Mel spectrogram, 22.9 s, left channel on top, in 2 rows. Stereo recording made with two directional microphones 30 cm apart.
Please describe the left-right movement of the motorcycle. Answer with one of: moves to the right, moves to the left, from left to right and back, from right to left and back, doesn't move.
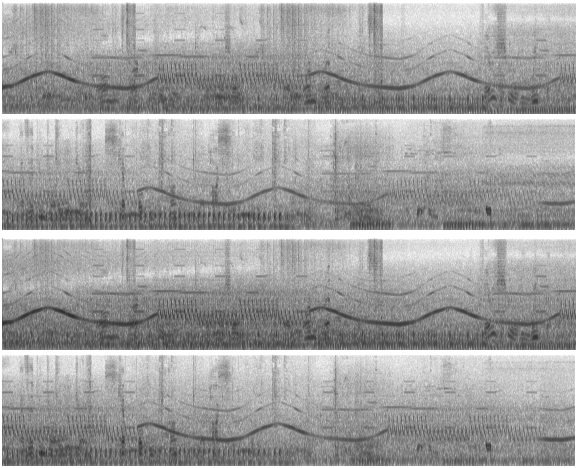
moves to the left.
